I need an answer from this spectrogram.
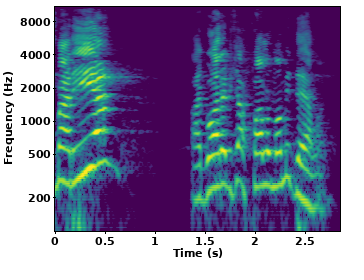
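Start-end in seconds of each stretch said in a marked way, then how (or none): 0.0-0.5 louder call with a rising end; calling her name. Acted. Jesus calls her name. (Jesus chamando Maria pelo nome, em voz alta)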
